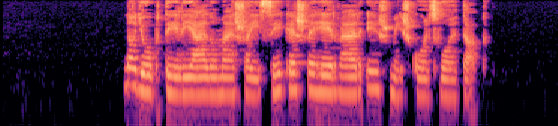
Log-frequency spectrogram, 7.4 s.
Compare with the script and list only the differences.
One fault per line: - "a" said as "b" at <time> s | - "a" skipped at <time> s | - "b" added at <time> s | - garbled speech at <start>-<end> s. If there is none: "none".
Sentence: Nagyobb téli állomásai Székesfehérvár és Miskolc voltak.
none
